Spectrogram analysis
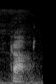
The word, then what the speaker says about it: Kal: And so that's what most people have done to so it's two syllables. Kal is easy enough. Kal.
